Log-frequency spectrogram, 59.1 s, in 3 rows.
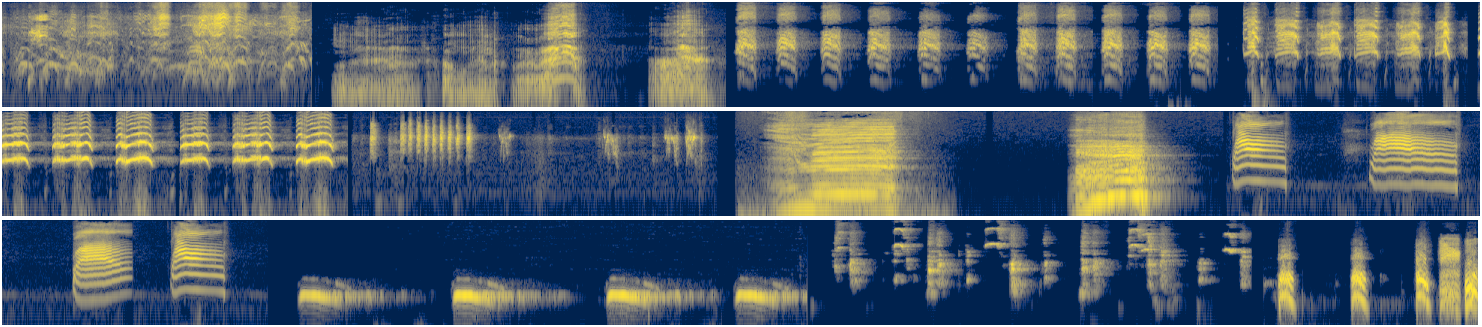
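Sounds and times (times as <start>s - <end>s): crows cawing: 9.8s - 16.2s
meow-like bird calls: 38.0s - 39.2s, 40.4s - 42.5s.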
